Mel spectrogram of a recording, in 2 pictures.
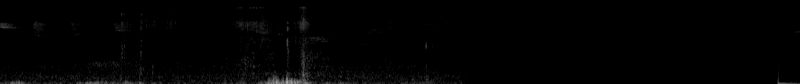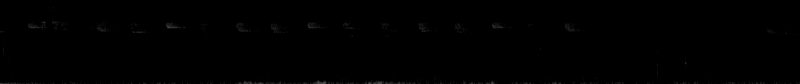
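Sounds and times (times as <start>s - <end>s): faint bird song: 0.0s - 1.7s, 2.4s - 4.8s, 7.8s - 16.0s.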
